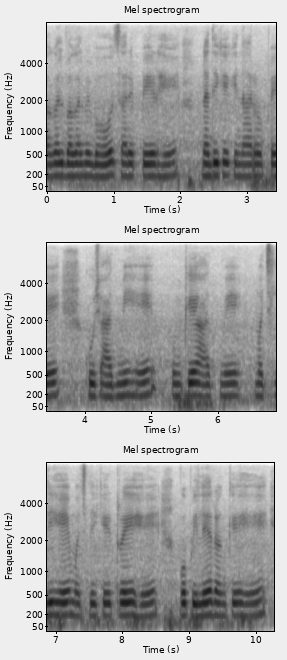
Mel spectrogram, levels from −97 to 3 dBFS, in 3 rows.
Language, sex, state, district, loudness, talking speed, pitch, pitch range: Hindi, female, Bihar, Gopalganj, -17 LUFS, 165 wpm, 180 Hz, 180-185 Hz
